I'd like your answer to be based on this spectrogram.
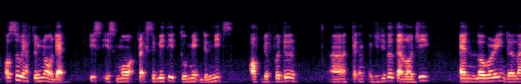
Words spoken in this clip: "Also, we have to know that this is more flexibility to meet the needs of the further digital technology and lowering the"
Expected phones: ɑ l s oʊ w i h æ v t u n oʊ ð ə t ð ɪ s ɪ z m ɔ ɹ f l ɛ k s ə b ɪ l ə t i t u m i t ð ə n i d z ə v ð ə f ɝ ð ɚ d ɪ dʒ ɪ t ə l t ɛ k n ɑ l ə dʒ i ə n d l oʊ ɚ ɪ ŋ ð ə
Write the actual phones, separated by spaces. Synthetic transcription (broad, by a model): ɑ l s oʊ w i h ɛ f t u n oʊ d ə t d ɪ s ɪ s m ɔ f l ɛ k s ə b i l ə t i t u m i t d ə n i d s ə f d ə f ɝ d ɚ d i dʒ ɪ t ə l t ɛ k n ɑ l ə dʒ i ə n l oʊ ɚ ɪ ŋ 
